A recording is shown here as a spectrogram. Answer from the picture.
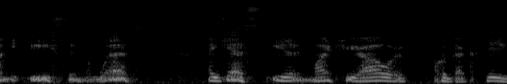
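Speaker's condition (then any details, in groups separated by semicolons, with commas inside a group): Cerebral palsy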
